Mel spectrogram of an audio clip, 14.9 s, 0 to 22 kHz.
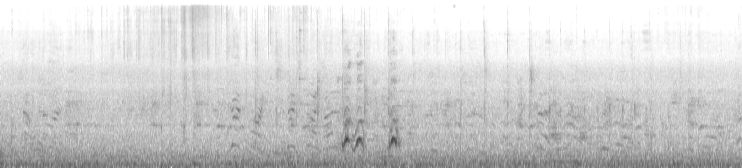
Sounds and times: dogs 0:00.8 - 0:14.8

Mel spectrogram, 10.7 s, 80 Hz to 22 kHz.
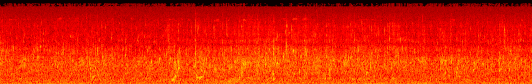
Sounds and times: river 0:00.0 - 0:10.6

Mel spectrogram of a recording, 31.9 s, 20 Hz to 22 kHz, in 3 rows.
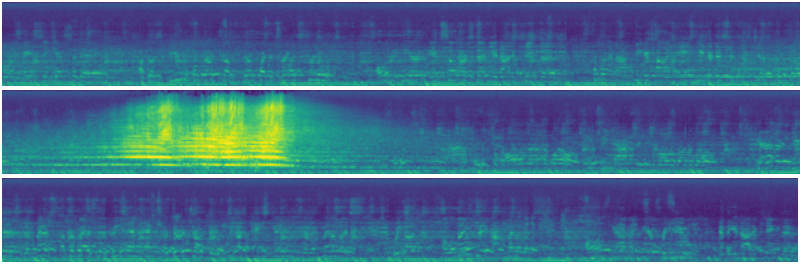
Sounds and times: moto two 0:00.0 - 0:18.4

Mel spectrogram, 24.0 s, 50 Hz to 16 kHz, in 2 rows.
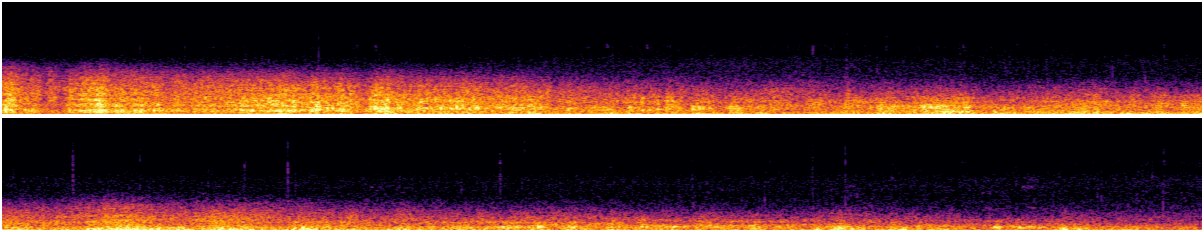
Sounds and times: Highveld Thunderstorm 0:00.0 - 0:24.0

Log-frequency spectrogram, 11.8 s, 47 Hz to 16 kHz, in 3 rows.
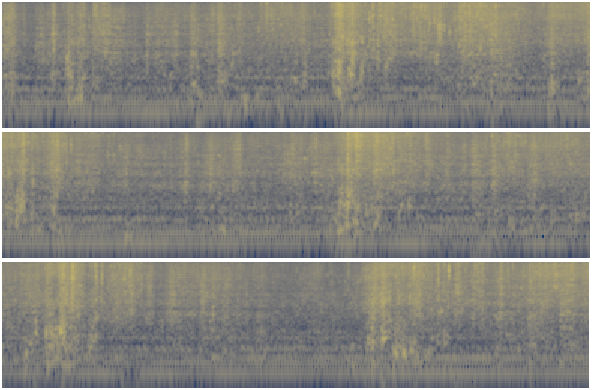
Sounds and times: Two boats are going through the canal 0:00.0 - 0:11.7
waves 0:00.0 - 0:11.7

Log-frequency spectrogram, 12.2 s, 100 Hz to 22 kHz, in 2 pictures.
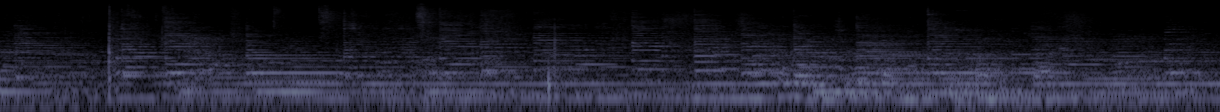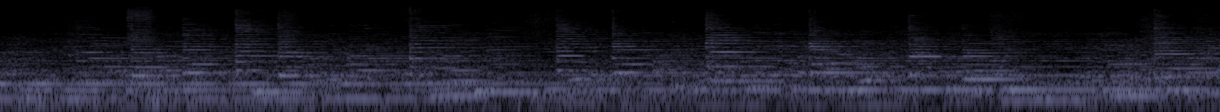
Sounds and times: class teaching about the traditional 13 instrument 0:00.0 - 0:12.2

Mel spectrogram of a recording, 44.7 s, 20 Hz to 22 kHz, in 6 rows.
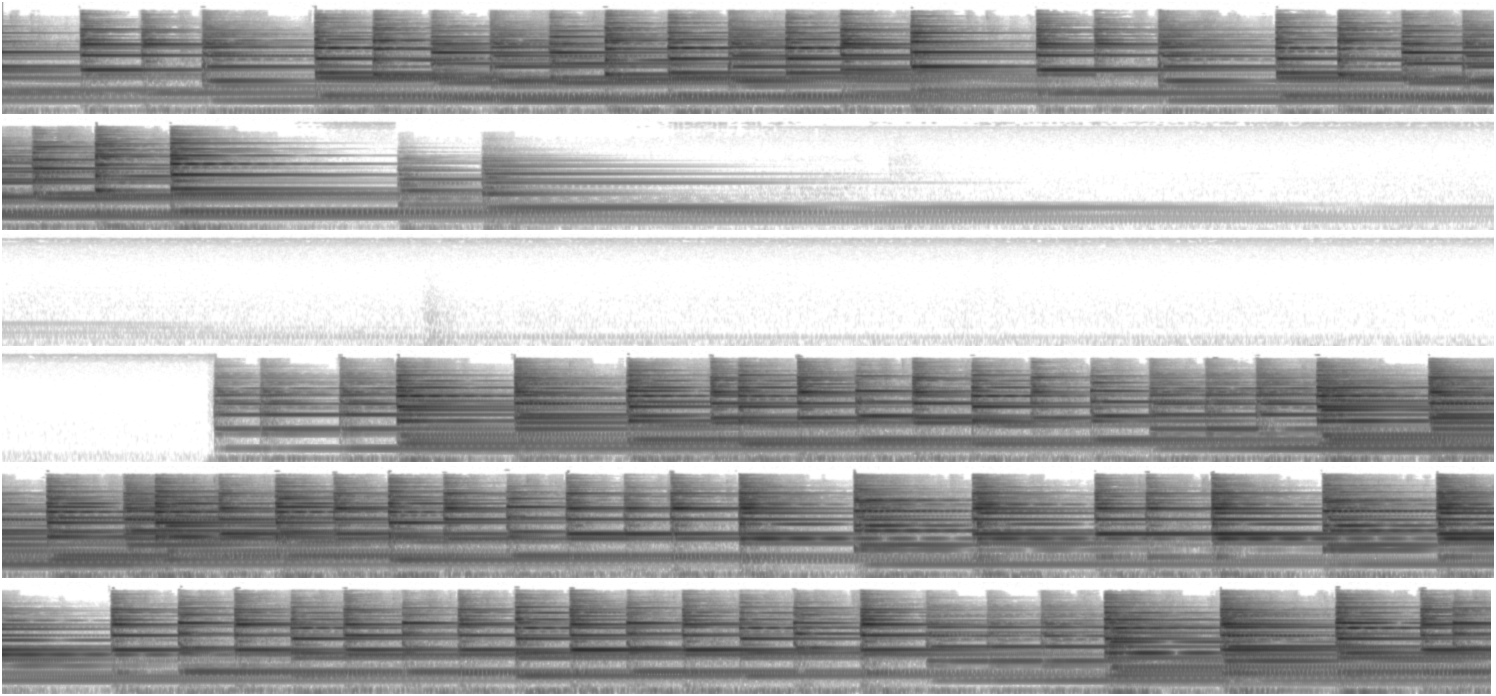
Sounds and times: Carillon 0:23.4 - 0:44.7

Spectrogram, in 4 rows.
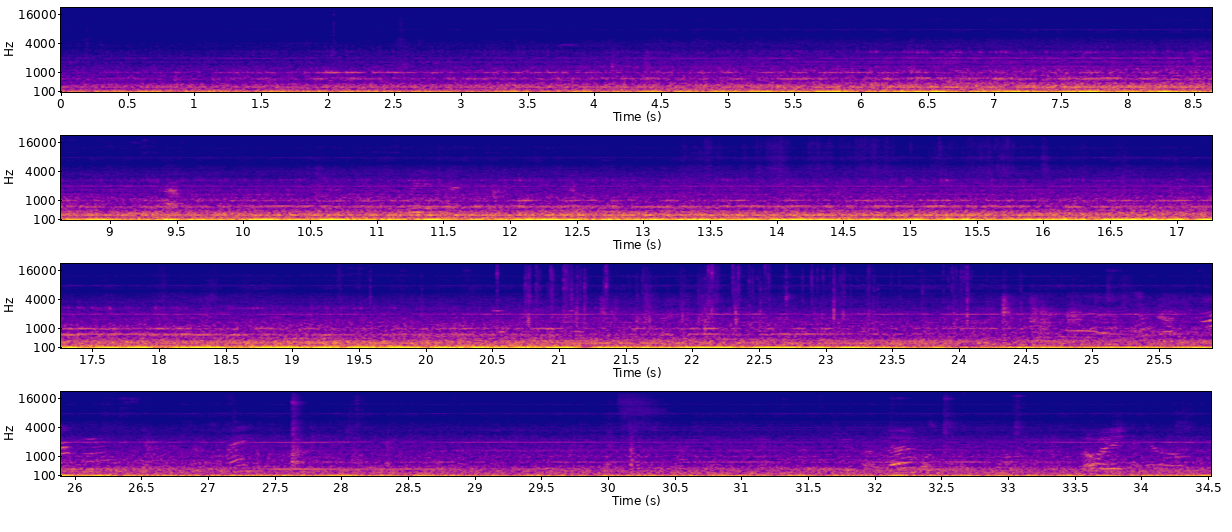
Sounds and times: cooling system 0:16.9 - 0:34.5

